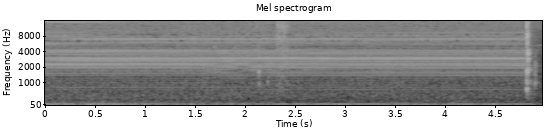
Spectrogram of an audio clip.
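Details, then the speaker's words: 1965 Bell & Howell 652 16mm film projector, trash find, first power-up in forward: low steady motor hum and faint buzz with rumbling but no turning, slight pop; motor seems underpowered, owner suspects the old capacitor. "We have a lot of rumbling and no action. So, um, that was a slight popping sound then, but it's not poed BCD, which is a good sign."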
